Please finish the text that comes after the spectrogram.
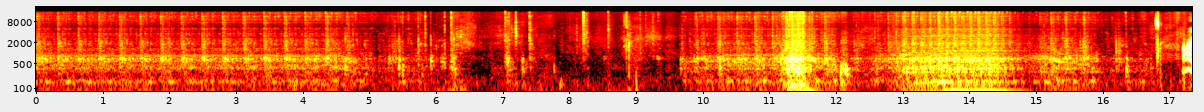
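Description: A sewing machine stitches an apron waist tie, running in steady whirring bursts close by with brief pauses between them for pivoting, plus a few soft handling clicks.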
